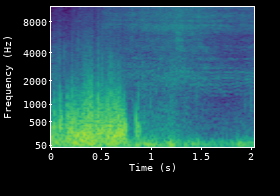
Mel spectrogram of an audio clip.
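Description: A mountain bike passing close by on a dirt trail: a short loud rush of tyre and air noise for under a second, fading to a low rumble of wind on the microphone.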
